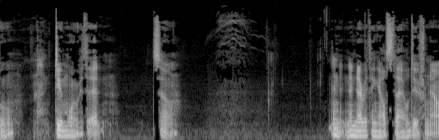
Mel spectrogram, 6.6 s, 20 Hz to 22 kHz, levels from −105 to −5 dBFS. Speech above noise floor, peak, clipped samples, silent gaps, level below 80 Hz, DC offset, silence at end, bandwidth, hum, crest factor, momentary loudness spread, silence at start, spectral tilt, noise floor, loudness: 39 dB; -10 dBFS; under 0.1%; none; -58 dBFS; under 0.1%; 0 s; 17.5 kHz; none; 24 dB; 20 LU; 0 s; -4.5 dB/octave; -71 dBFS; -33 LUFS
